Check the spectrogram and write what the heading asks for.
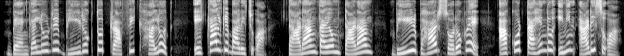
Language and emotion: Santali, disgusted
